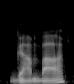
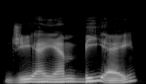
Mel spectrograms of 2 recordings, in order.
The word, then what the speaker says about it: gamba: the lingua franca word gamba, but this one is spelled the same way, Gamba. It can be pronounced gamba or gamba.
